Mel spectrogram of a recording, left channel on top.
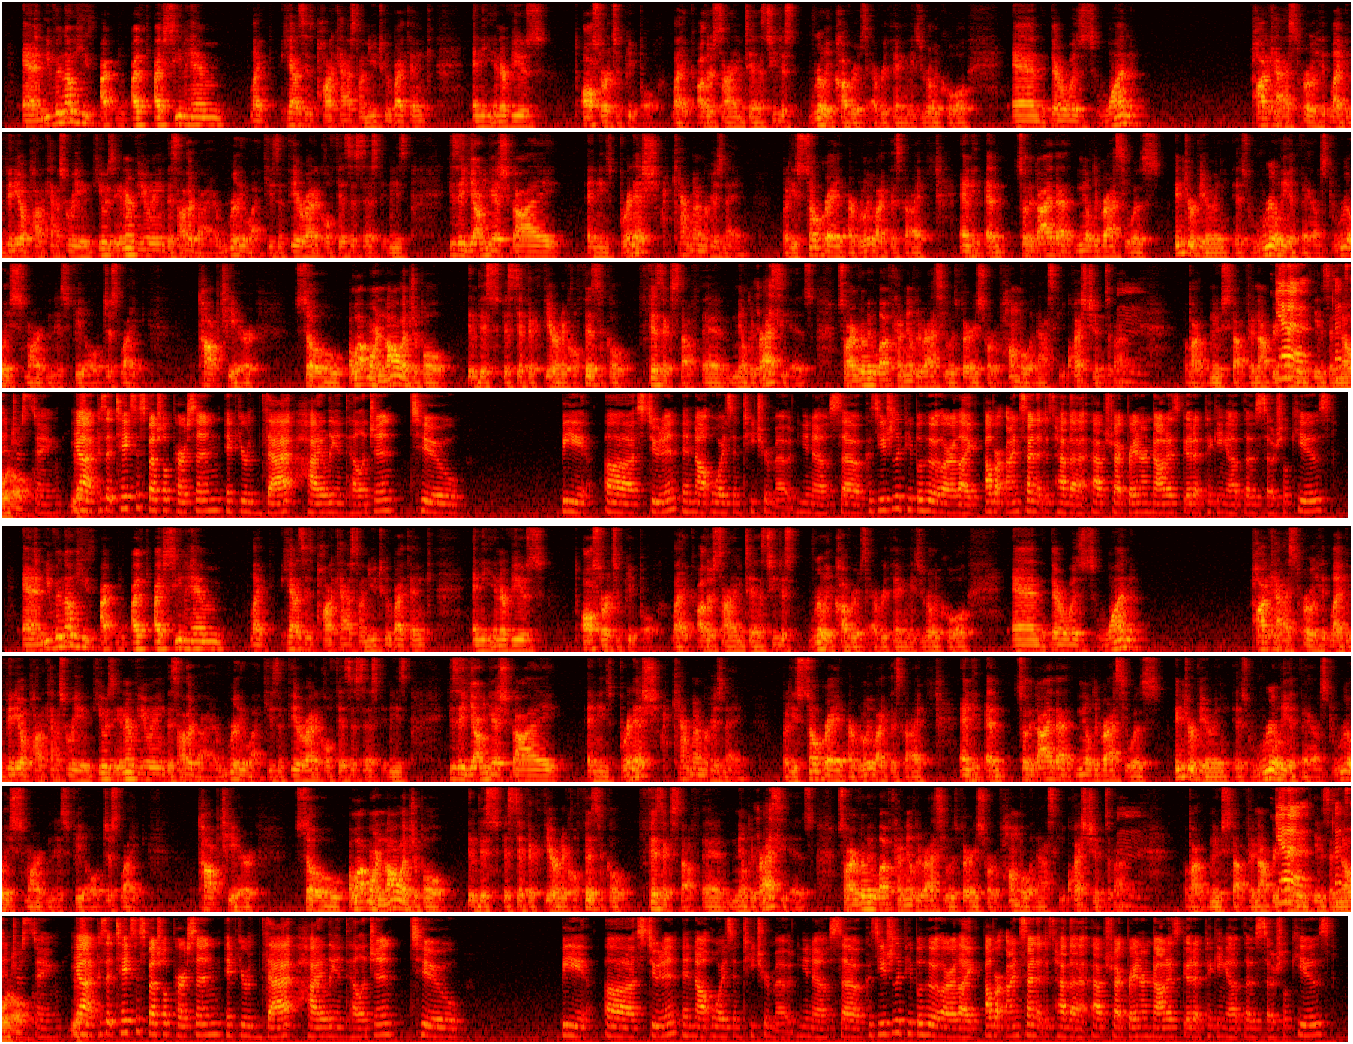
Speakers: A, on the right; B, on the left.
A: And even though he's, I, I've I've seen him like he has his podcast on YouTube, I think, and he interviews all sorts of people, like other scientists. He just really covers everything, and he's really cool. And there was one podcast or like video podcast where he he was interviewing this other guy I really like. He's a theoretical physicist and he's he's a youngish guy and he's British. I can't remember his name, but he's so great. I really like this guy. And he, and so the guy that Neil deGrasse was interviewing is really advanced, really smart in his field, just like top tier, so a lot more knowledgeable in this specific theoretical physical physics stuff than Neil deGrasse
B: Okay.
A: is. So I really loved how Neil deGrasse was very sort of humble and asking questions about
B: Mm.
A: about new stuff and not pretending
B: Yeah,
A: he's a know-it-all.
B: that's interesting.
A: Yeah.
B: Yeah, because it takes a special person if you're that highly intelligent to be a student and not always in teacher mode, you know? So, because usually people who are like Albert Einstein that just have that abstract brain are not as good at picking up those social cues,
